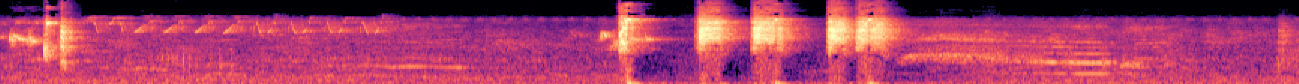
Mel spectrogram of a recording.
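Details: Sindhi black francolin, known locally as kala teetar and kept as an alert caged bird, gives four loud grating, broadband call notes in quick succession amid high twittering and a faint whistled tone.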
